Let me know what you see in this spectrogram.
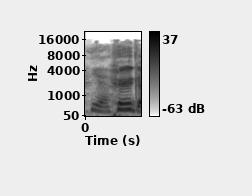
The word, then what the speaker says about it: hygge: Hygge, H-Y-G-G-E. I don't know why it's pronounced that, but Hygge sort of says, you know, just live comfortably, be comfortable, make everything warm and comfy.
